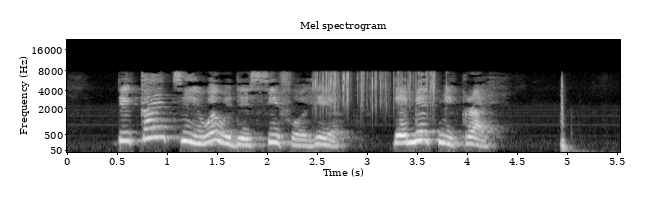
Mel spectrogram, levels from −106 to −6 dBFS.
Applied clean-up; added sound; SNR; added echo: none; Crumpling, crinkling; 15 dB; none.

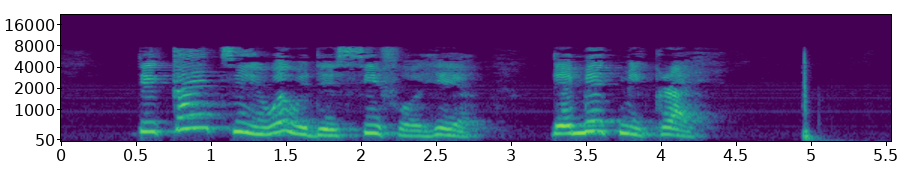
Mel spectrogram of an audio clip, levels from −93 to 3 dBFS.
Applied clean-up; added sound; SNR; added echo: none; none; none; none.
